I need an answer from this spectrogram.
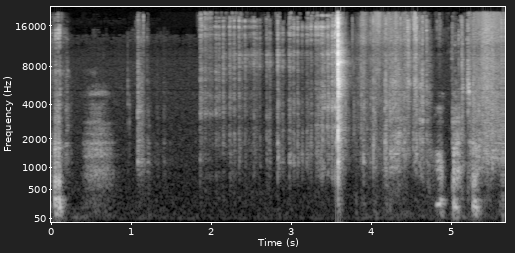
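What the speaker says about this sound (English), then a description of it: "See if I can cut it straight this time." Scissors snipping through folded craft paper at a crafter's desk, a few close, crisp cuts spaced irregularly, with quiet handling noises and a voice speaking briefly at the start.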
